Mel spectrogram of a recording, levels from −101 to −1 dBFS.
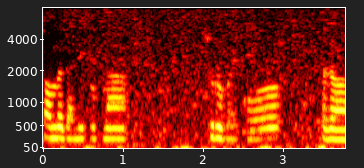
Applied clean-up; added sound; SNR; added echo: classical method Wiener filter.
